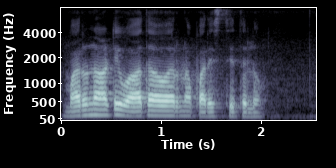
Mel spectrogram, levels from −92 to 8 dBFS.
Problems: none marked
